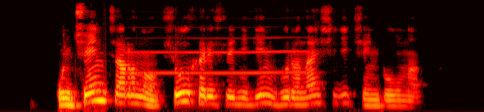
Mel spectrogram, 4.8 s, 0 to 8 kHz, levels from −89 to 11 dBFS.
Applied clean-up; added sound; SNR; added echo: none; Wind instrument, woodwind instrument; 18 dB; none.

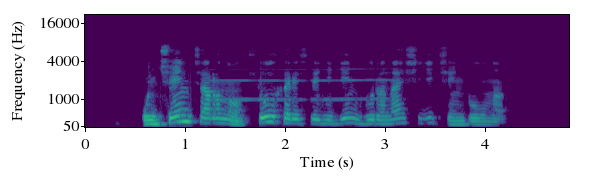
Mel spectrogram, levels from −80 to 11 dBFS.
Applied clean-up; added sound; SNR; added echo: neural mask model RNNoise.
